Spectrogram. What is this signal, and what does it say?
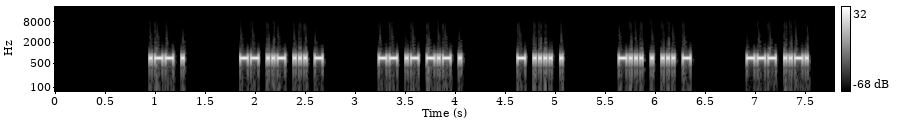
Morse code, heard as a keyed tone, about 46 wpm, 700 Hz. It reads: WE MUST MAKE THE BEST OF
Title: 3x Word-Spacing - Sentences from Top 400 Words - 45wpm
